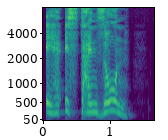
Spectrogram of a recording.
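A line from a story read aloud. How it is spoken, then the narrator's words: Bellowed. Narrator (German): brüllte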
